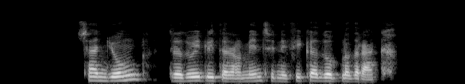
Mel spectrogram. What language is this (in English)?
Catalan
